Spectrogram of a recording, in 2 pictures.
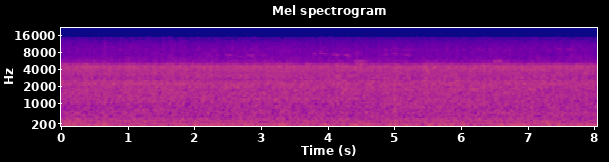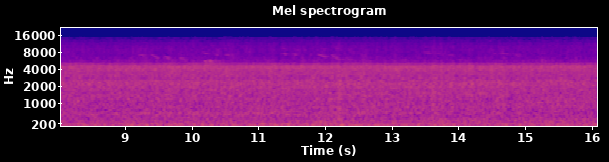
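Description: Steady rain, an even hiss of falling water with no single drops standing out.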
